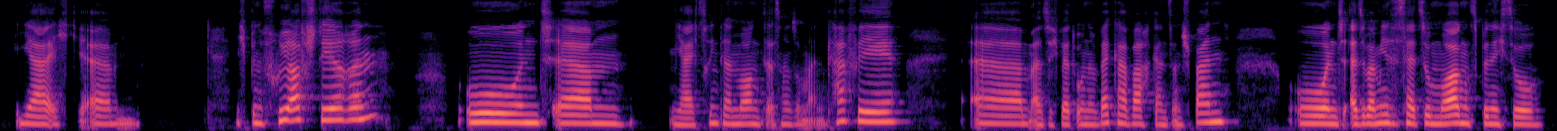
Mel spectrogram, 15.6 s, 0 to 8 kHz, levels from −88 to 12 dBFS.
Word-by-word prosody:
Ja, 175 Hz, -4 st, 0 dB
ich 165 Hz, +1 st, -7 dB
ähm, 175 Hz, 0 st, -5 dB, 0.9 s
ich 195 Hz, -, -14 dB
bin 190 Hz, -2 st, -2 dB
Frühaufsteherin 265 Hz, -, +2 dB, 0.9 s
und, 205 Hz, -1 st, +5 dB
ähm, 185 Hz, -2 st, +1 dB, 0.5 s
ja, 150 Hz, -2 st, -4 dB
ich 150 Hz, -, -7 dB
trinke 190 Hz, +5 st, -7 dB
dann 170 Hz, -1 st, -3 dB
morgens 170 Hz, -1 st, -3 dB
erstmal 165 Hz, -2 st, -8 dB
so -, -, -12 dB
meinen 225 Hz, -2 st, -10 dB
Kaffee. 225 Hz, -1 st, +1 dB, 0.8 s
Ähm, 180 Hz, -2 st, -2 dB
also, 155 Hz, 0 st, -5 dB
ich 145 Hz, -, -15 dB
werde 155 Hz, -1 st, -4 dB
ohne 160 Hz, -1 st, -5 dB
Wecker 190 Hz, -2 st, -2 dB
wach, 175 Hz, -1 st, -2 dB
ganz 155 Hz, -1 st, -8 dB
entspannt. 210 Hz, +8 st, -1 dB, 0.6 s
Und, 180 Hz, -6 st, +1 dB
also, 170 Hz, +2 st, +1 dB
bei 175 Hz, -, +4 dB
mir 195 Hz, +2 st, +2 dB
ist 180 Hz, -, -6 dB
es 195 Hz, -, -10 dB
halt 180 Hz, -2 st, +1 dB
so, 185 Hz, -, -1 dB
morgens 180 Hz, +1 st, +4 dB
bin 175 Hz, -1 st, -2 dB
ich 165 Hz, -3 st, -3 dB
so 160 Hz, -2 st, -1 dB
185 Hz, 145 wpm, -23 LUFS, 170-210 Hz, 0.9 s, und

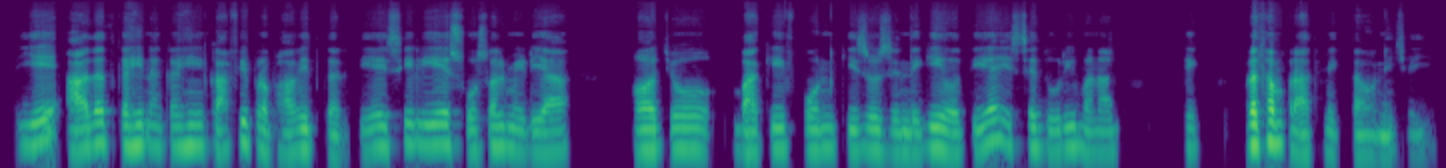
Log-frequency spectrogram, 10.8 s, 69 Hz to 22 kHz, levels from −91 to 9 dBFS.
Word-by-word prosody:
ये 160 Hz, +3 st, +1 dB, 0.2 s
आदत 165 Hz, 0 st, +3 dB
कहीं 155 Hz, +1 st, +2 dB
न 150 Hz, -2 st, -7 dB
कहीं 150 Hz, +2 st, -2 dB
काफ़ी 175 Hz, -, 0 dB
प्रभावित 130 Hz, -2 st, -2 dB
करती 125 Hz, +4 st, -8 dB
है। 145 Hz, -, -1 dB
इसलिए 155 Hz, +1 st, 0 dB
सोशल 150 Hz, -1 st, -2 dB
मीडिया 125 Hz, -2 st, -2 dB, 0.5 s
और 135 Hz, 0 st, +4 dB
जो 140 Hz, 0 st, -1 dB, 0.4 s
बाकी 130 Hz, +3 st, +1 dB
फ़ोन 135 Hz, 0 st, -4 dB
की 130 Hz, -, -3 dB
जो 135 Hz, 0 st, -1 dB
ज़िंदगी 120 Hz, +2 st, -1 dB
होती 130 Hz, +1 st, -1 dB
है 180 Hz, +2 st, +2 dB
इससे 150 Hz, -1 st, -4 dB
दूरी 135 Hz, +2 st, -4 dB
बनाना 130 Hz, +2 st, -11 dB
एक 140 Hz, -, -16 dB, 0.3 s
प्रथम 165 Hz, +2 st, +10 dB
प्राथमिकता 115 Hz, -4 st, -4 dB
होनी 105 Hz, -1 st, -5 dB
चाहिए। 110 Hz, 0 st, -17 dB
140 Hz, 160 wpm, -27 LUFS, 125-155 Hz, 0.5 s, प्रथम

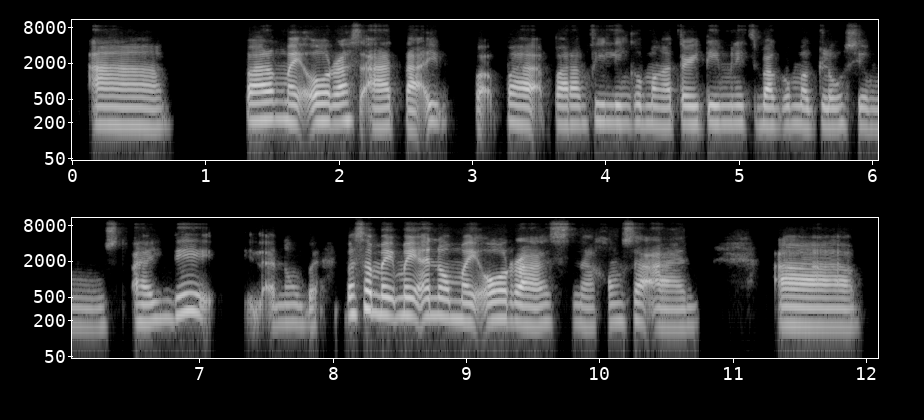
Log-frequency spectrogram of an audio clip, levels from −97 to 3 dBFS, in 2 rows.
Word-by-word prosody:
ah, 180 Hz, -2 st, +1 dB, 0.6 s
parang 220 Hz, +1 st, +6 dB
may 210 Hz, -3 st, +2 dB
oras 210 Hz, +2 st, +3 dB
ata. 175 Hz, 0 st, +1 dB
Ay, 210 Hz, -, -7 dB, 0.2 s
pa -, -, -5 dB
pa 195 Hz, -2 st, +2 dB
parang 190 Hz, 0 st, +1 dB
feeling 200 Hz, -1 st, -6 dB
ko 200 Hz, -, -5 dB
mga 190 Hz, -2 st, -3 dB
30 195 Hz, +1 st, -2 dB
minutes 195 Hz, -1 st, -8 dB
bago 185 Hz, 0 st, 0 dB
mag-close 180 Hz, 0 st, -5 dB
yung, 165 Hz, -1 st, -11 dB
st 170 Hz, -, -14 dB
ah, 190 Hz, +1 st, -1 dB
hindi, 260 Hz, -, -3 dB, 0.3 s
ila 345 Hz, -1 st, -9 dB
ano 185 Hz, 0 st, -9 dB
ba -, -, -6 dB, 0.3 s
basta 260 Hz, +5 st, +4 dB
may 255 Hz, -2 st, +3 dB
may 250 Hz, -1 st, +4 dB
ano, 240 Hz, -1 st, +3 dB
may 200 Hz, -3 st, 0 dB
oras 190 Hz, -3 st, +3 dB
na 170 Hz, -, -7 dB
kung 190 Hz, +1 st, -9 dB
saan, 165 Hz, -5 st, -2 dB, 0.6 s
ah, 165 Hz, -1 st, +3 dB
190 Hz, 165 wpm, -24 LUFS, 175-210 Hz, 0.6 s, parang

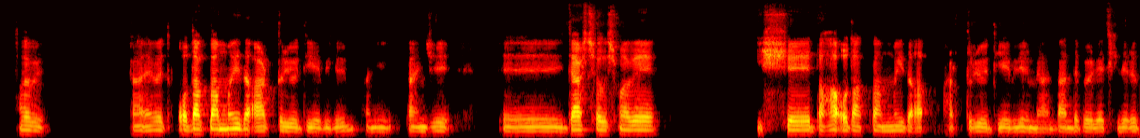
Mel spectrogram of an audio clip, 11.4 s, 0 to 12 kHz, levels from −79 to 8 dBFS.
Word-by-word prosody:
Tabii. 100 Hz, -4 st, -2 dB, 0.9 s
Yani, 100 Hz, 0 st, -1 dB
evet, 105 Hz, 0 st, -3 dB
odaklanmayı 120 Hz, +1 st, +5 dB
da 120 Hz, -, +4 dB
artırıyor 95 Hz, -1 st, 0 dB
diyebilirim. 90 Hz, +1 st, -5 dB
Hani, 265 Hz, -2 st, -6 dB, 0.2 s
bence, 95 Hz, 0 st, -4 dB, 0.5 s
eee, 95 Hz, -1 st, -3 dB
ders 110 Hz, 0 st, +6 dB
çalışma 105 Hz, 0 st, +1 dB
ve 105 Hz, -1 st, +2 dB, 1.0 s
işe 105 Hz, -1 st, +3 dB
daha -, -, +5 dB
odaklanmayı 100 Hz, 0 st, 0 dB
da -, -, +3 dB
a -, -, -2 dB
artırıyor 90 Hz, -1 st, -5 dB
diyebilirim 90 Hz, -1 st, -3 dB
yani. 85 Hz, -1 st, -8 dB
Bende 90 Hz, 0 st, -3 dB
böyle 90 Hz, 0 st, -2 dB
etkileri 90 Hz, +1 st, -5 dB
95 Hz, 125 wpm, -23 LUFS, 90-105 Hz, 1.0 s, ders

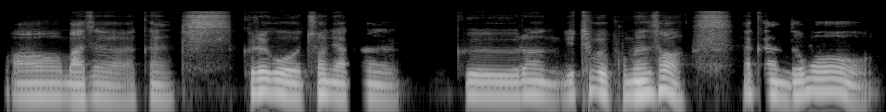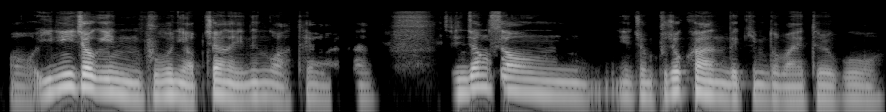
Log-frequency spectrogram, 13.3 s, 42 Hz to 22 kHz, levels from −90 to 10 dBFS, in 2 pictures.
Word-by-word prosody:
어 105 Hz, 0 st, -1 dB
맞아요. 100 Hz, -2 st, -2 dB
약간 95 Hz, 0 st, -7 dB, 0.5 s
그리고 125 Hz, -5 st, +3 dB
전 115 Hz, +3 st, 0 dB
약간 105 Hz, -3 st, -3 dB, 0.4 s
그런 110 Hz, -2 st, 0 dB
유튜브 125 Hz, +3 st, 0 dB
보면서 120 Hz, +2 st, +3 dB, 0.4 s
약간 120 Hz, -2 st, -1 dB
너무 130 Hz, -2 st, +2 dB, 0.2 s
어 90 Hz, -2 st, -13 dB
인위적인 135 Hz, -, +5 dB
부분이 115 Hz, 0 st, +1 dB
없지 95 Hz, +6 st, +1 dB
않아 115 Hz, -3 st, +2 dB
있는 105 Hz, +3 st, -2 dB
것 105 Hz, -, -5 dB
같아요. 95 Hz, +2 st, -10 dB
약간 95 Hz, +1 st, -16 dB, 0.5 s
진정성이 125 Hz, -7 st, -1 dB
좀 110 Hz, 0 st, -5 dB
부족한 125 Hz, -2 st, +2 dB
느낌도 100 Hz, -1 st, -5 dB
많이 90 Hz, 0 st, -5 dB
들고 90 Hz, -1 st, -8 dB
110 Hz, 265 characters per minute, -23 LUFS, 100-125 Hz, 0.5 s, 인위적인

